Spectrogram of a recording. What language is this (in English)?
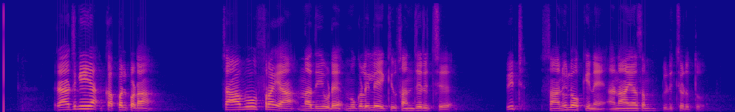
Malayalam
